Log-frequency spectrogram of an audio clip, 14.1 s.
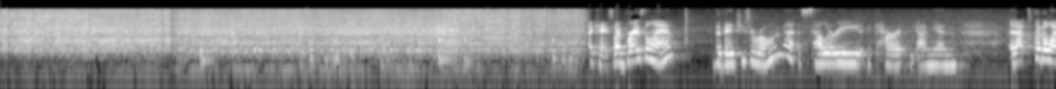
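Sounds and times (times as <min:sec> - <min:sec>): food sizzling in a pot: 0:00.0 - 0:08.5.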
